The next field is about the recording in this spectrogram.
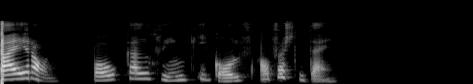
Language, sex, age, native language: Icelandic, female, 30-39, Serbo-Croatian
